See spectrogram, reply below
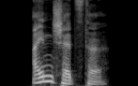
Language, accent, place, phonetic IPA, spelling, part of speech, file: German, Germany, Berlin, [ˈaɪ̯nˌʃɛt͡stə], einschätzte, verb, De-einschätzte.ogg
- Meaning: inflection of einschätzen: 1. first/third-person singular dependent preterite 2. first/third-person singular dependent subjunctive II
